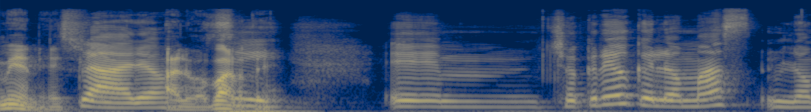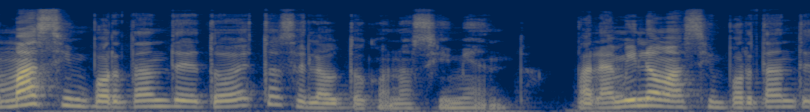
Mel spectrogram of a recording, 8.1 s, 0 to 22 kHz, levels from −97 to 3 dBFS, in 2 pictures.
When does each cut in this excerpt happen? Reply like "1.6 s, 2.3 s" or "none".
6.8 s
